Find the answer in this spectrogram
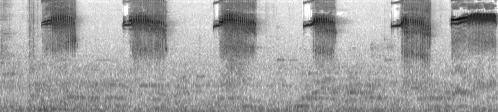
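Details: A hungry bird begs while being hand-fed: six rasping, high, hiss-like calls, each about half a second, repeated roughly once a second with quiet gaps between.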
